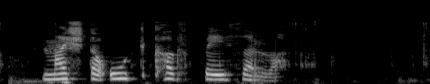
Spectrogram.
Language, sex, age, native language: Icelandic, male, 8, Icelandic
